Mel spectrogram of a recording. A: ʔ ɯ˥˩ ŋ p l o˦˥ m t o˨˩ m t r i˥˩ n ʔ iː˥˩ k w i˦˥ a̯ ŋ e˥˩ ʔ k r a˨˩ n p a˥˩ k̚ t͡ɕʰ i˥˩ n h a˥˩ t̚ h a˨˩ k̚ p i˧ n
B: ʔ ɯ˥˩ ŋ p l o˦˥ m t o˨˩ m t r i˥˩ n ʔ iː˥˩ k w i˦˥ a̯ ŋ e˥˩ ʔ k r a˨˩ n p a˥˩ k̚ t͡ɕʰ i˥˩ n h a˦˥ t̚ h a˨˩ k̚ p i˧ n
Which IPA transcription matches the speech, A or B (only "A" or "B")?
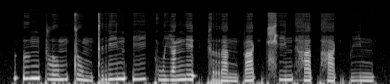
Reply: B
